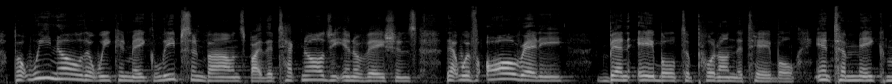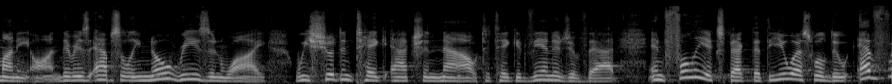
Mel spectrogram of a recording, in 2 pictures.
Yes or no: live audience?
yes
